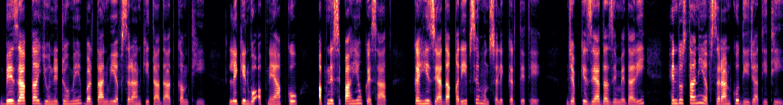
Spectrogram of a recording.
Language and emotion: Urdu, neutral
